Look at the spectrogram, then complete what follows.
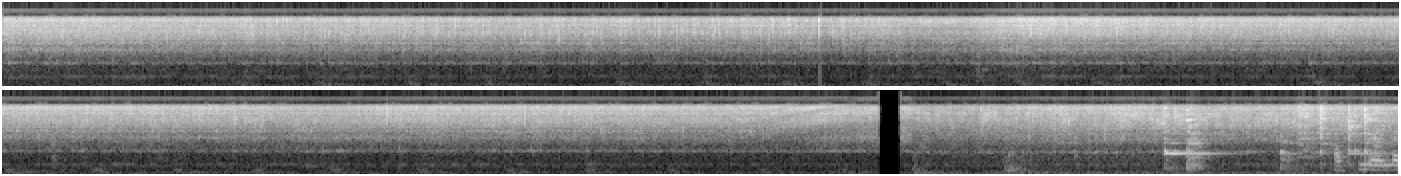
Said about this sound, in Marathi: आपल्याला कांदा हा चांगला हलवून घ्यायचा आहे लाल होईपर्यंत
